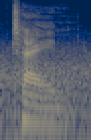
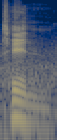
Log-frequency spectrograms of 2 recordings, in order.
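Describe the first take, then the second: First: The vowel is a long 'ay' sound. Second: The vowel is a short 'i' sound. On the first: This is how the spelling reads. "T E I G N is definitely Tain" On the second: This is how locals say it. "It's not Tin"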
